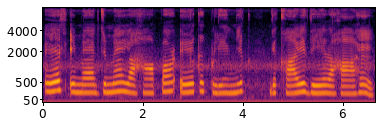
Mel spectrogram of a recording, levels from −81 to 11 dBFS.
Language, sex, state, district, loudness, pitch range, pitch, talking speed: Hindi, female, Rajasthan, Jaipur, -16 LUFS, 200-235 Hz, 210 Hz, 100 wpm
